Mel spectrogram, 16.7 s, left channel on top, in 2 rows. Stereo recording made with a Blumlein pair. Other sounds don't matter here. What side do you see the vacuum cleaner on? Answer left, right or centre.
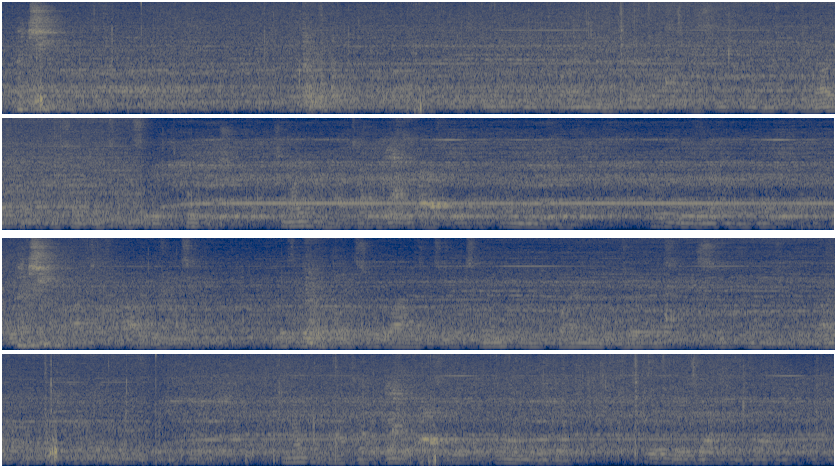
left.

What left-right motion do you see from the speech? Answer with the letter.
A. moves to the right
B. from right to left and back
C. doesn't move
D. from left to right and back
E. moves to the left
B.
